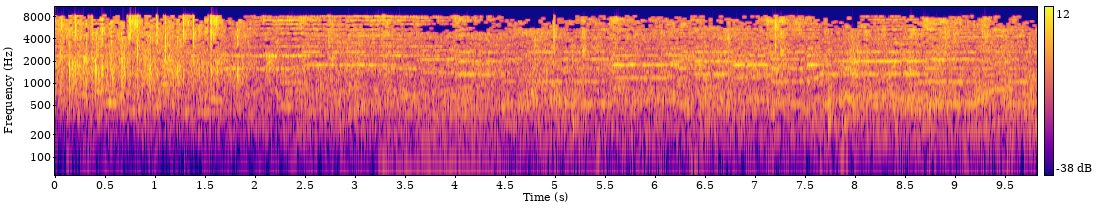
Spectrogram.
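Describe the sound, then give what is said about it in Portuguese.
A crowd applauds steadily for about ten seconds at a ceremony for people honoured with the title of citizen of Formosa and an honorary commendation. It is a dense, even wash of many hands clapping at constant loudness, with murmuring voices mixed underneath. “Uma salva de palmas.”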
